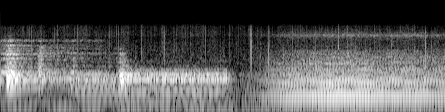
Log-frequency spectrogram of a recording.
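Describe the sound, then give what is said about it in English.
A car engine drones steadily throughout as the car drives around a mountain, its low humming tone shifting pitch a couple of times as if changing speed, with a continuous rumble and no voices. “We're losing time driving around this mountain.”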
